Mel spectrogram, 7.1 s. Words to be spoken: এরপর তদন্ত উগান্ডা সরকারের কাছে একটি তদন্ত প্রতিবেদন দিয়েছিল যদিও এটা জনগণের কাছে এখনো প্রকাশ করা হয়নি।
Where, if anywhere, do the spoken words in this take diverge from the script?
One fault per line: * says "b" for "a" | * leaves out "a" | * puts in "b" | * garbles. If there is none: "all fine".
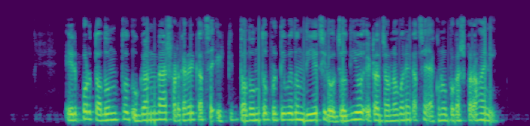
all fine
